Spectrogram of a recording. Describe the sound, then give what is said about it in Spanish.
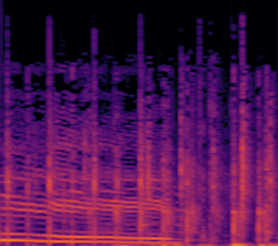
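Children clap their hands in applause, a steady run of many sharp, evenly spaced claps while a voice holds a falling sung note, then the clapping grows uneven and briefly louder near the end. “Un aplaudiment molt, molt fort.”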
